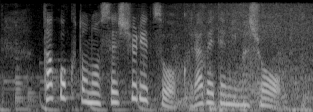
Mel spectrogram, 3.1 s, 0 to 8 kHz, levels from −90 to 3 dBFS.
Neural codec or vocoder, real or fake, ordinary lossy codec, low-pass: none; real; none; 7.2 kHz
